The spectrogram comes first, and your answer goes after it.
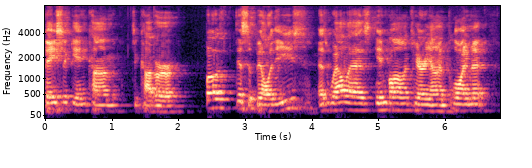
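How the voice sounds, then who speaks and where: A man speaks at a fairly slow pace with fairly high pitch and ordinary pitch variation. There is audible room echo. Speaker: academic conference speaker. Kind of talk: conference talk. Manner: loud.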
